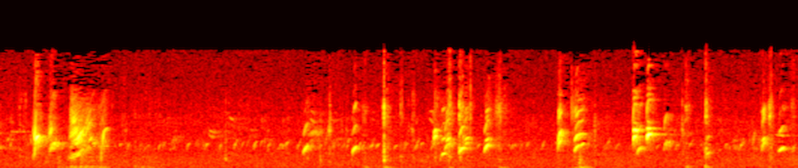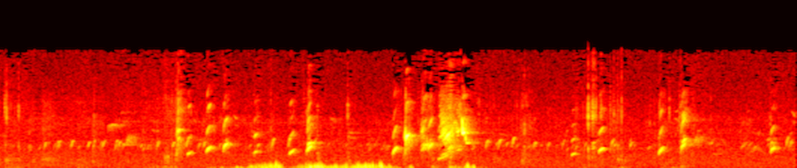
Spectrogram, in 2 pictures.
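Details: A female European goldfinch gives calls meant to rouse males to sing and mate: scattered high chirps and twitters over a steady thin background, interrupted by a stretch of low rumbling noise.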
